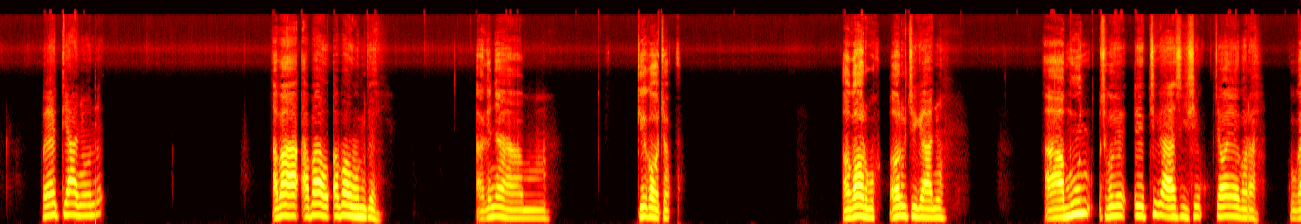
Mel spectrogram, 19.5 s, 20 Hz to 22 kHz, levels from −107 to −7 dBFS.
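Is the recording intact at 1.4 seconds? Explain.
No, there is a repeated buffer at 1.43 s. Fresh audio did not reach the output in time, so the device replayed its last block four extra times. Each block lasts about 1.33 ms, which fits a 64-sample buffer, and essentially no audio is lost. Because the block is so small, the speech is heard as a brief click or buzz rather than a stutter. On a waveform, one short cycle repeats identically with abrupt joins. On a spectrogram, a thin vertical broadband line appears there.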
